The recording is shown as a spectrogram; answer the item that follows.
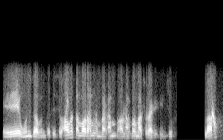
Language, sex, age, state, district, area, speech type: Nepali, male, 45-60, West Bengal, Kalimpong, rural, conversation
